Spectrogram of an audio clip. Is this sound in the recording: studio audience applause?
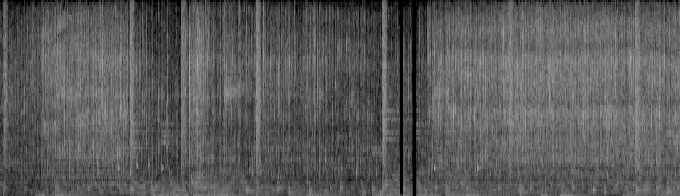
no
